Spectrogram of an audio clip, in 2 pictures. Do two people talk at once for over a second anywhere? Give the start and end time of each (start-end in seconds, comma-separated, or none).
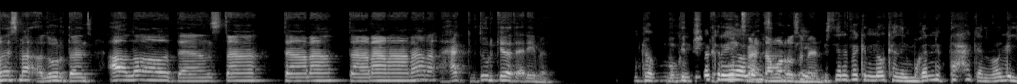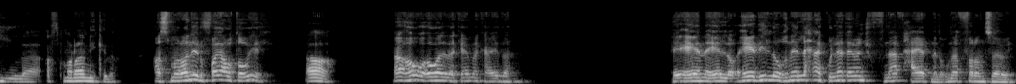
6.6-8.3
